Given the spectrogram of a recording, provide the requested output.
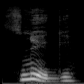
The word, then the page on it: snygg: [snyg:]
